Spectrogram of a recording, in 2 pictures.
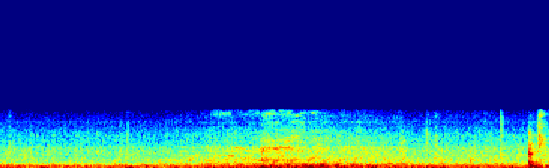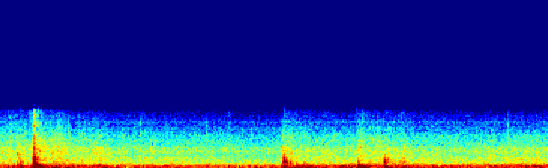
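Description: Steady road rumble of a vehicle riding along a paved road, with a few sharp knocks and rattles: the loudest comes about halfway through, and a couple more come near the end.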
